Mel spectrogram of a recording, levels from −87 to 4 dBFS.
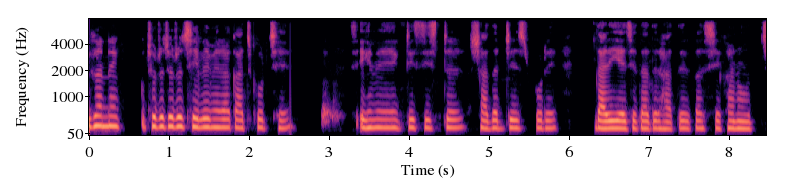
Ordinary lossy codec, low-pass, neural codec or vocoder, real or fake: none; 7.2 kHz; none; real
